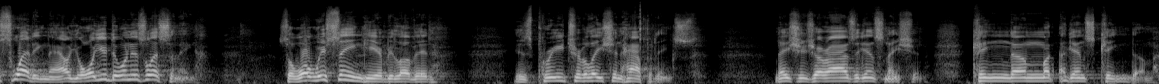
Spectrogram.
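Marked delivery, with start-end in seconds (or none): none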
